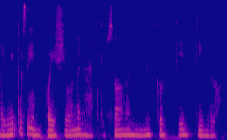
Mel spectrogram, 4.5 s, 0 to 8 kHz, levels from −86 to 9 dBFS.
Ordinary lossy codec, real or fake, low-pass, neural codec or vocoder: none; fake; 7.2 kHz; codec, 24 kHz, 1 kbps, SNAC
